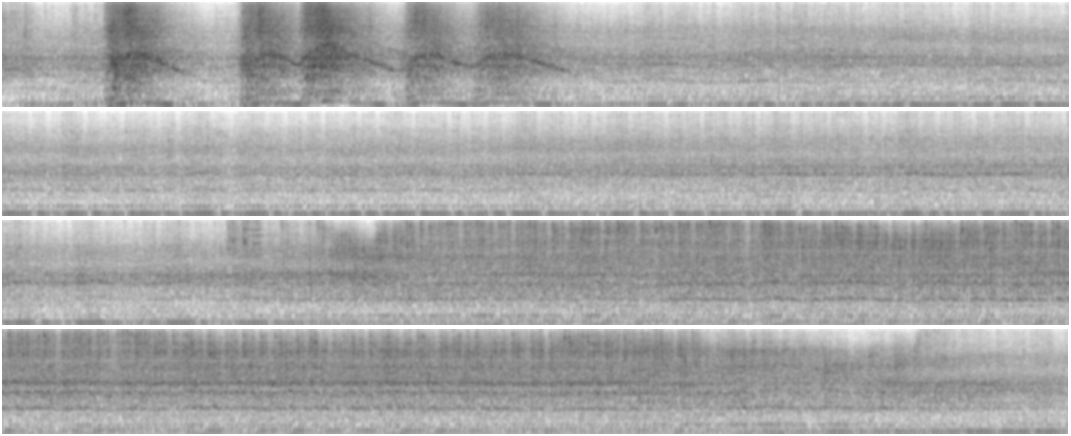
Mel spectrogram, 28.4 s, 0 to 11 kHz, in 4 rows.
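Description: Honda CBR1000F's inline-four engine blipped a few times in the first few seconds, then idling steadily.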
